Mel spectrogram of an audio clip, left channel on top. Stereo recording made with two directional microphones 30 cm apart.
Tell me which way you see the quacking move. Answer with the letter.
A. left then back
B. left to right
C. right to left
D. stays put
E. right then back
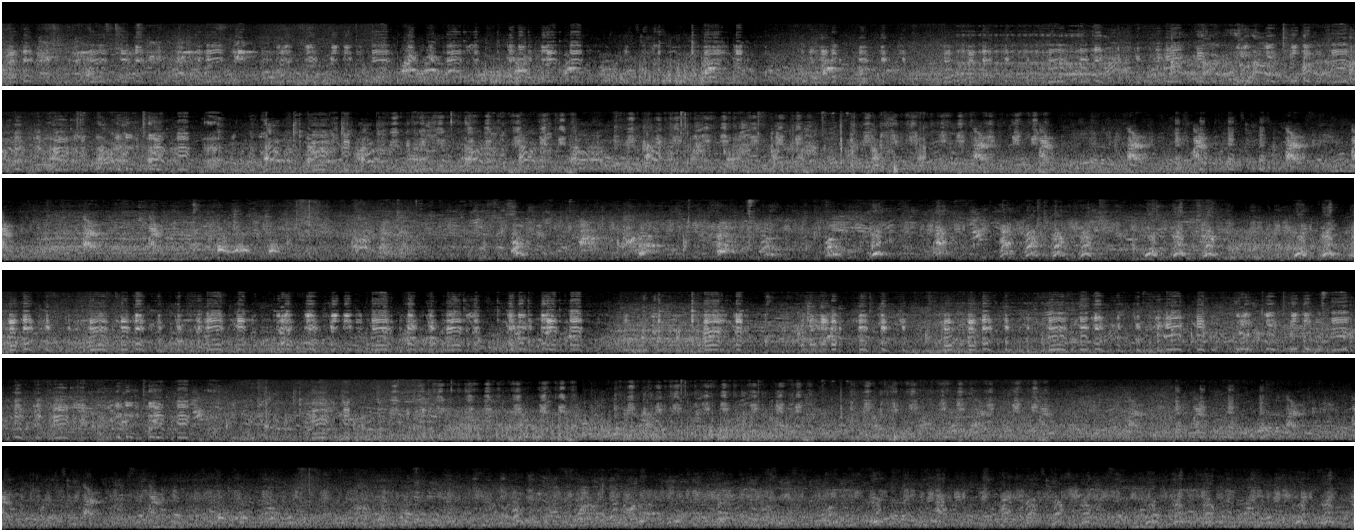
C.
